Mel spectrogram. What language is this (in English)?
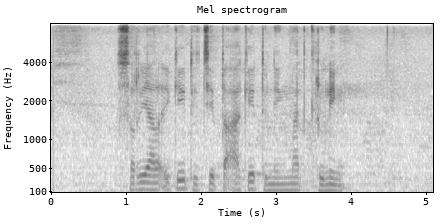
Javanese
